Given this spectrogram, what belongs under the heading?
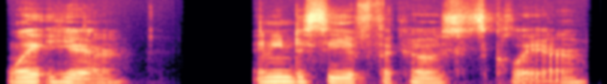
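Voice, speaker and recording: A man acts out an undercover rebel in a fantasy roleplay audio drama, speaking straight to the listener. His voice sits at an average male pitch. The phrasing is plain and folksy, that of a hunter with a secret cause. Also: level tone, normal speed, mellow, lightly acted. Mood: hushed, reassuring. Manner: folksy, reassuring.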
